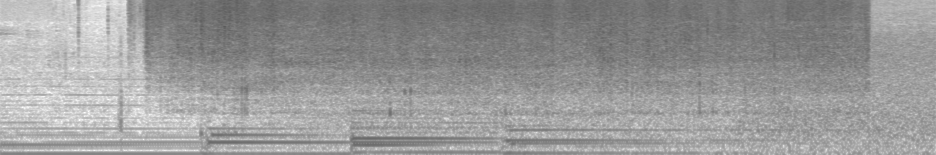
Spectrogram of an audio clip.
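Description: Food sizzling as it fries, a steady hiss that starts about a second in and cuts off abruptly near the end, over background music with chords changing about once a second.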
